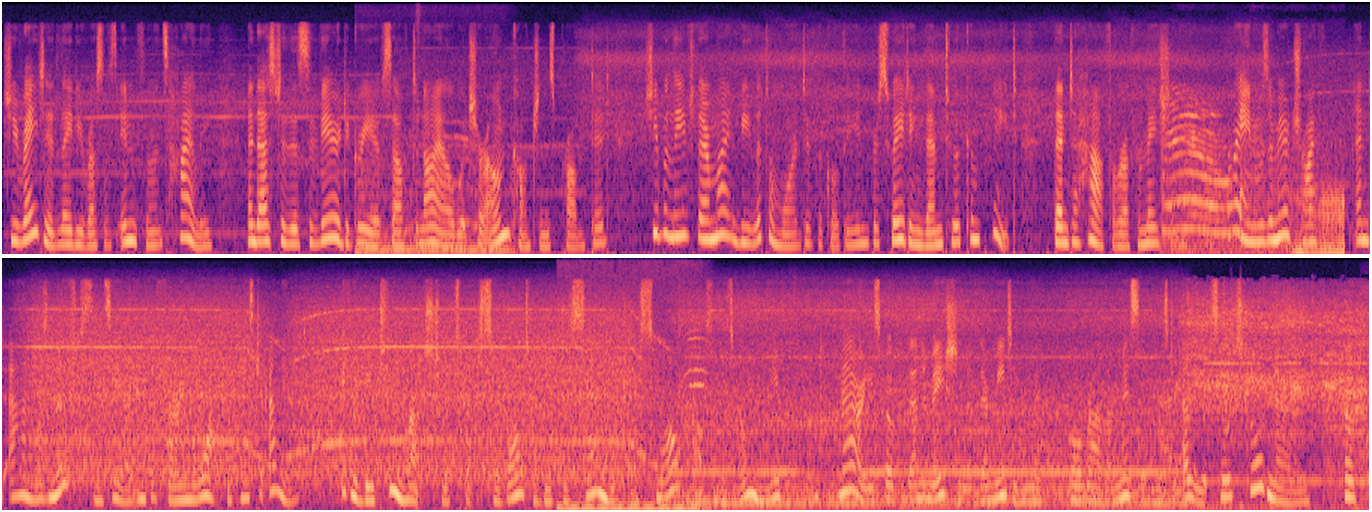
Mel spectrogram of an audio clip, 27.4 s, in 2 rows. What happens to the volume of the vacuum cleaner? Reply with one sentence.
The loudness of the vacuum cleaner goes up.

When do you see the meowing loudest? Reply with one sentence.
The loudest moment of the meowing is at 12 seconds.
